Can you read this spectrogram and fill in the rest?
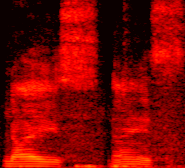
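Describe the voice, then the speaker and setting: A young man livestreaming in a casual chat, rambling and halting as he corrects himself mid-sentence. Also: lowish voice, monotone, a bit bright, a little hiss or hum. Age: young adult. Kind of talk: casual chat with stream viewers.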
